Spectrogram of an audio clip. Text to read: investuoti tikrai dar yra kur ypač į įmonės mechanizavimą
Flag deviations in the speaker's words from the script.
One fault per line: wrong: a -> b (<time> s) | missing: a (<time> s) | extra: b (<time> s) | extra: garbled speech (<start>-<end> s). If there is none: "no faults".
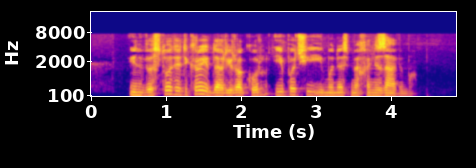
no faults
